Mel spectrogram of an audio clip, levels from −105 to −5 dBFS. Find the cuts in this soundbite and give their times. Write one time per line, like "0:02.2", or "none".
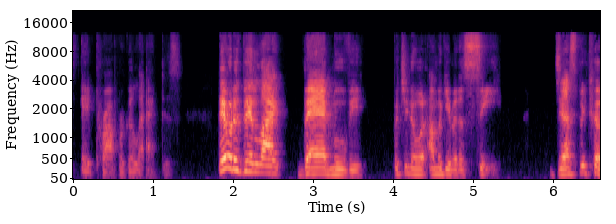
0:02.7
